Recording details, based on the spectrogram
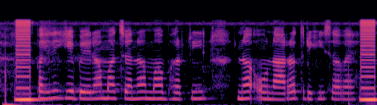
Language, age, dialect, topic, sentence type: Chhattisgarhi, 18-24, Western/Budati/Khatahi, agriculture, statement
